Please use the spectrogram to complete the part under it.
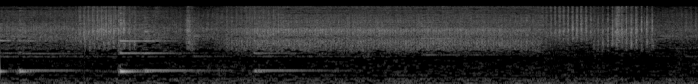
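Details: Prairie crickets keep up a shrill, pulsing high-pitched chorus while cowbells clank with ringing tones near the start, a few short bursts of louder trilling rising above the steady buzz.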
